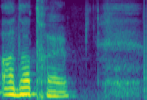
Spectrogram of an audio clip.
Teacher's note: हिंदी की स्पर्श अघोष महाप्राण दंत व्यंजन ध्वनि है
